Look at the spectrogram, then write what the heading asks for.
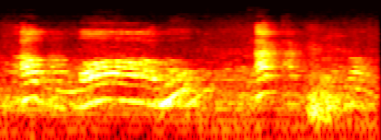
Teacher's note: pertama ini A-nya itu dibaca A, jangan O ya, bukan Allah ya, tapi dibaca A.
